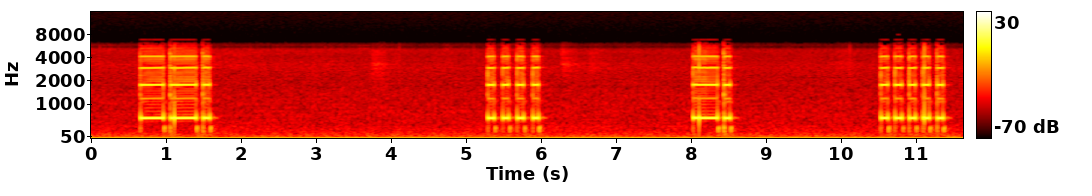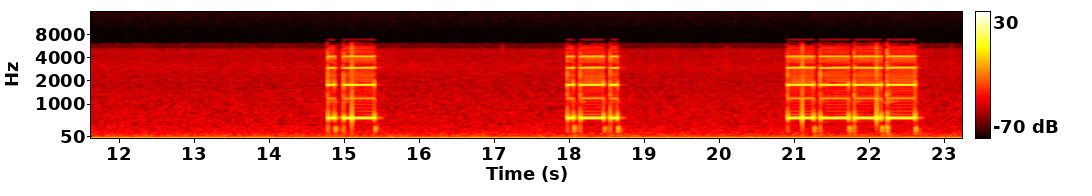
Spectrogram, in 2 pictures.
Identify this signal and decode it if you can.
Morse code, heard as a keyed tone, about 13 wpm, 590 Hz. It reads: G H N 5 A R CH
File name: curso / ejercicio 20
